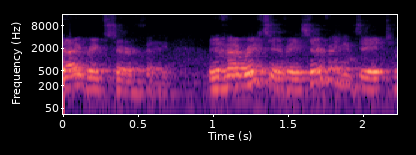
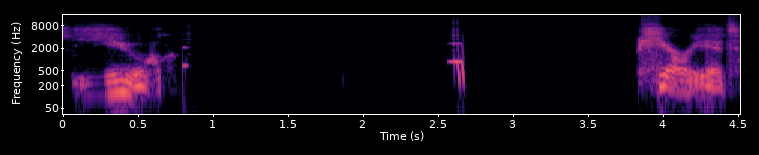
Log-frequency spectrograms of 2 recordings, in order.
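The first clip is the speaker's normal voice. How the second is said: anime-style character voice, low and swooping; 4 semitones lower, 5 dB quieter than usual. A character answers the other's question in a scene: anime voice. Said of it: "I hate the anime voice".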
